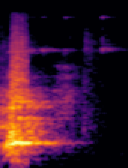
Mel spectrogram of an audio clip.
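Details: Male dog, very reactive to people, gives a weird air bark with no reason at a female guest in the house just after she tossed him five treats. A single short sharp bark fades into silence.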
